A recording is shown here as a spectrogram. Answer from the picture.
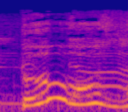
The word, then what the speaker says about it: Boov: Boov rhymes with groove.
